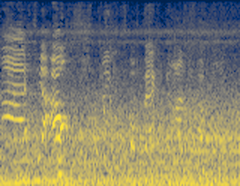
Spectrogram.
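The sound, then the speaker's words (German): Children playing and shouting at a tiny motel pool on a parking lot beside a highway in the American South, with bright high-pitched calls and chatter rising over a steady low background rumble of traffic. “Wir ziehen Bahnen in einem winzigen Pool.”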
